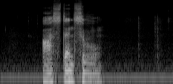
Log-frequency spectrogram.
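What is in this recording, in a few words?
"ostensible", American English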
